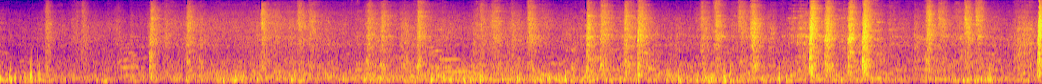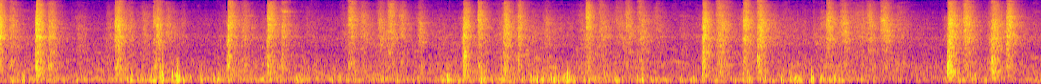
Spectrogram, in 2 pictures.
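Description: Passenger train carriage running along the track, heard from inside at the window: a steady rumble and rattle with frequent clicks of the wheels over the rail joints.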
